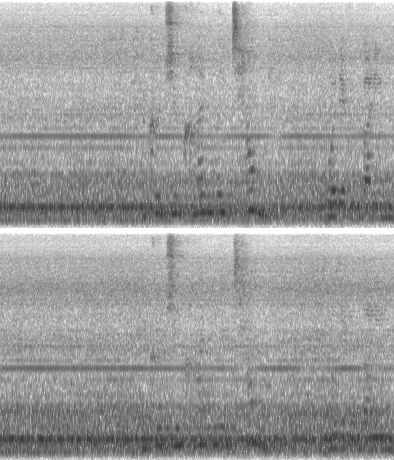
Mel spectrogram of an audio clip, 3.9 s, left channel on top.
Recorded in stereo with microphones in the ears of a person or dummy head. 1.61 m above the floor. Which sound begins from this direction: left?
A woman speaking, at 1.3 s.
